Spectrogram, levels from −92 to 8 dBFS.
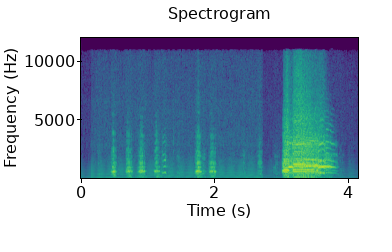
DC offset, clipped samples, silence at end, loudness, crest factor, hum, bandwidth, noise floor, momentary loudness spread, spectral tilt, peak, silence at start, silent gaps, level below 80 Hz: under 0.1%; under 0.1%; 0.35 s; -9 LUFS; 12 dB; 60 Hz at -45 dBFS; 11.5 kHz; -36 dBFS; 21 LU; -2.5 dB/octave; 0 dBFS; 0.45 s; none; -42 dBFS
